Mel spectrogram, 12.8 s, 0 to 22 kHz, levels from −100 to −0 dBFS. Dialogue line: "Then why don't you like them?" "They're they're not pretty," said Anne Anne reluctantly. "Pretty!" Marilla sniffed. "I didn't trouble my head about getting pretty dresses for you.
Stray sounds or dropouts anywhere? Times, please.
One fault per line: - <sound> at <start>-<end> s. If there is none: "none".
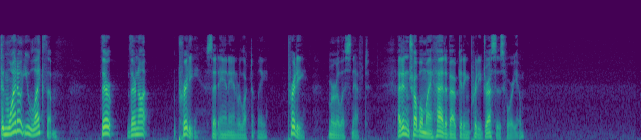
none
